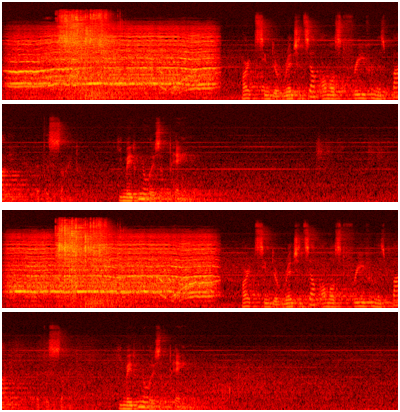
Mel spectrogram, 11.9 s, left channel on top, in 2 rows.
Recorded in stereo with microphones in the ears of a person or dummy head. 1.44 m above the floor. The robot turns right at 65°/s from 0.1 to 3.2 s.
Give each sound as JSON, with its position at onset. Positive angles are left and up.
{"t": 0.8, "sound": "a crack", "side_deg": -60, "distance_m": 4.0}
{"t": 3.6, "sound": "a man speaking", "side_deg": -10, "distance_m": 0.6}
